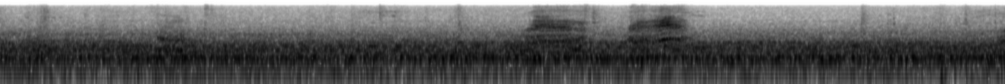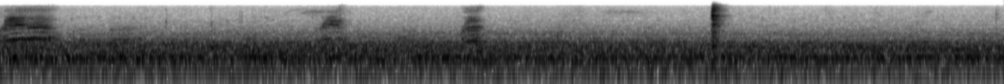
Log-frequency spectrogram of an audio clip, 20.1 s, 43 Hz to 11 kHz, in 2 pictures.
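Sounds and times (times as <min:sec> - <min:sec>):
cat meowing: 0:05.2 - 0:06.9, 0:10.0 - 0:10.7, 0:13.2 - 0:13.6, 0:14.7 - 0:15.0.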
